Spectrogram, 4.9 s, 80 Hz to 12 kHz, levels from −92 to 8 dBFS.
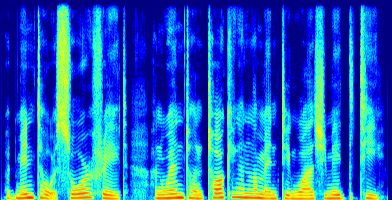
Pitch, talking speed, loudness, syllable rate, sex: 220 Hz, 195 wpm, -16 LUFS, 5.0 syllables/s, female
